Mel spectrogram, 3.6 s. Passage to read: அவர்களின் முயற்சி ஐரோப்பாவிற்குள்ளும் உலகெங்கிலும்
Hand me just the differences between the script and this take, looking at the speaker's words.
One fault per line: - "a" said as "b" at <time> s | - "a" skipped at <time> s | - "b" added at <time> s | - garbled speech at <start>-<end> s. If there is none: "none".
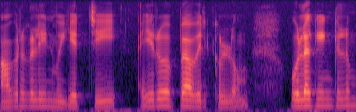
none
